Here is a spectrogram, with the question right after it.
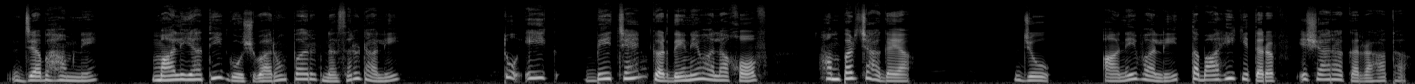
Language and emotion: Urdu, fearful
